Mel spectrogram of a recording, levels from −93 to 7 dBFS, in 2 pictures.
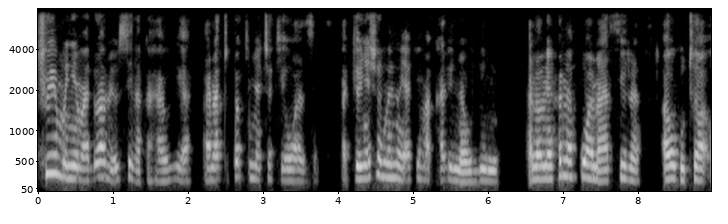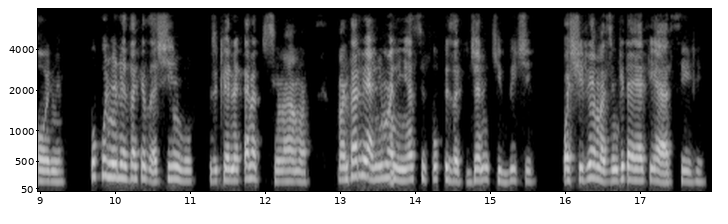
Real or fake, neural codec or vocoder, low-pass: fake; codec, 16 kHz, 2 kbps, FreqCodec, larger model; 7.2 kHz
